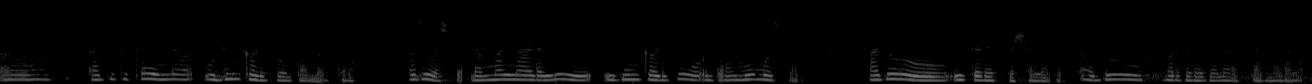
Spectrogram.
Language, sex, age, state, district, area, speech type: Kannada, female, 30-45, Karnataka, Shimoga, rural, spontaneous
